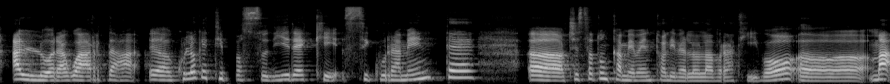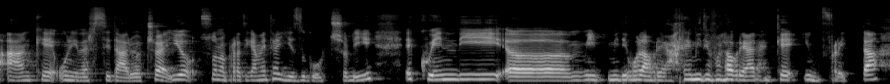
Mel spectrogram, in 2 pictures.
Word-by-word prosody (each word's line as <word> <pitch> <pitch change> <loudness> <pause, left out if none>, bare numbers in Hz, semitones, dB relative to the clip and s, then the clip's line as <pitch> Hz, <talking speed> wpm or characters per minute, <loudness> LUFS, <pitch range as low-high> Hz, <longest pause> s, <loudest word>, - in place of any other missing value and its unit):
Allora 195 -5 +4
guarda, 190 -1 +1
ehm, 205 -3 0
quello 260 +6 -1
che 305 0 -5
ti 265 -3 -6
posso 210 -1 -6
dire 220 +4 -1
è 220 0 -1
che 200 -4 -5
sicuramente, 270 - -1 0.5
uhm, 190 -4 +8
c'è 180 +6 -6
stato 255 +3 -4
un 255 - -2
cambiamento 195 -4 -2
a 190 - -1
livello 170 -2 -2
lavorativo, 170 +1 -4 0.2
uhm, 170 -2 +2
ma 240 +3 +7
anche 195 +2 0
universitario, 175 -3 -5
cioè 170 +6 0
io 220 0 -2
sono 220 -3 -6
praticamente 200 +3 -6
agli 205 -7 -4
sgoccioli, 185 +4 -6 0.3
e 255 0 -4
quindi, 230 +1 0
ehm, 180 0 +4
mi 205 0 -4
mi 210 0 -3
devo 210 0 -2
laureare, 195 +2 0
mi 235 - +4
devo 220 -1 -2
laureare 205 -3 +1
anche 200 +2 -3
in 205 -5 -7
fretta. 225 +3 -1
200 Hz, 140 wpm, -22 LUFS, 185-225 Hz, 0.5 s, uhm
